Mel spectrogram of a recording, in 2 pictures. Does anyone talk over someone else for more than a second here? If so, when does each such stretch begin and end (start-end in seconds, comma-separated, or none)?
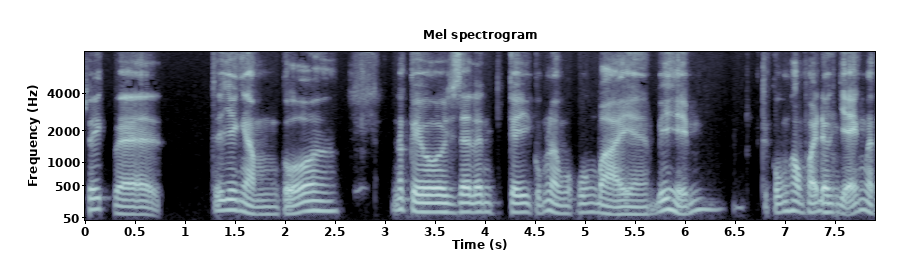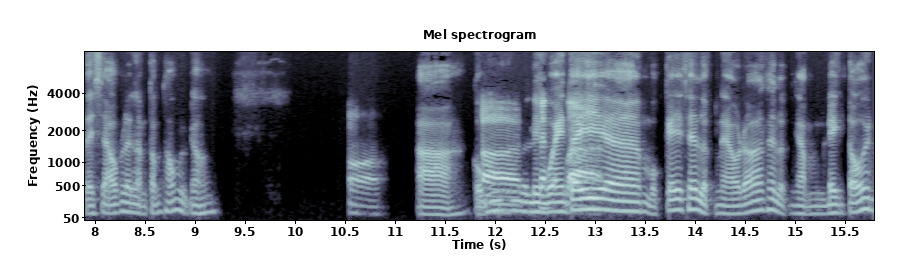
11.8-13.2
